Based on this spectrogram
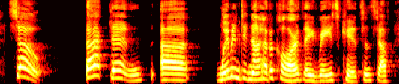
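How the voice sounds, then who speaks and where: With a Philadelphia accent, a woman talks at a very slow pace and fairly high pitch, using lively intonation and long, frequent pauses. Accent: Philadelphia-area American. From Philadelphia area, Pennsylvania (Norristown). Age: 70s. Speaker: retired sommelier. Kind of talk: interview storytelling.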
